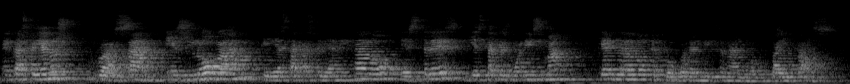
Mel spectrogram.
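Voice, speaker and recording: A woman lectures a class, her fairly high voice carrying through a very echoey room. She sounds distant the microphone and keeps checking that her students follow. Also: brisk, a little hiss or hum. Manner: chatty, peppered with checks for understanding. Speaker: teacher.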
